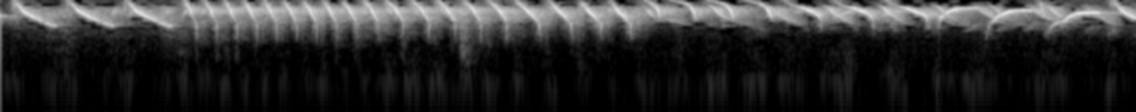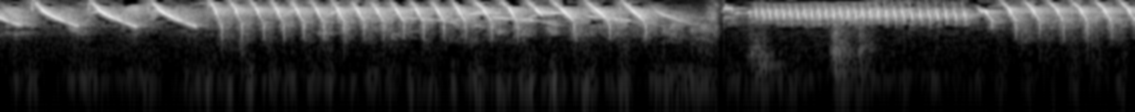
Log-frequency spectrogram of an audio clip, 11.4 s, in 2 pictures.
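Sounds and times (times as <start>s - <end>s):
canary singing rattling trills and swooping whistles: 0.0s - 11.3s.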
